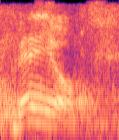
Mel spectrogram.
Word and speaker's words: Baal: You know Baal because it gets translated literally in your Bibles as this, which is, you pronounce it as Baal.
